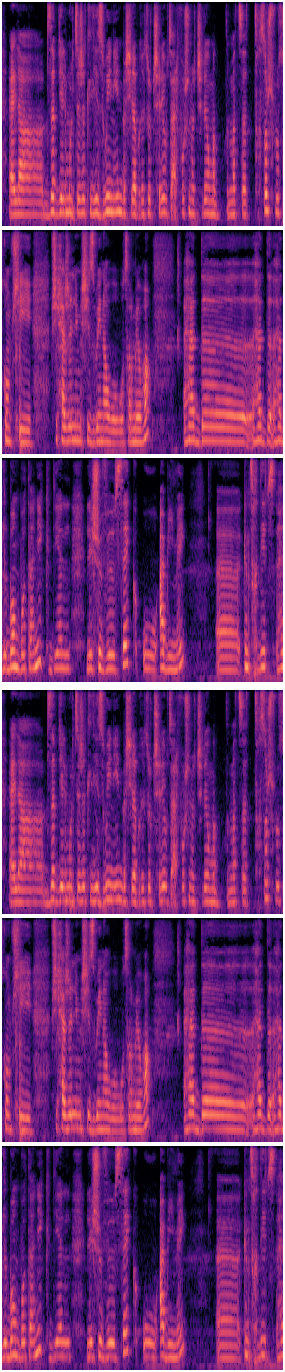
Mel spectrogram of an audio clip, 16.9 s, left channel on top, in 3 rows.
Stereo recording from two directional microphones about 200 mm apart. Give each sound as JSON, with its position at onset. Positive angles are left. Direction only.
{"t": 0.1, "sound": "speech", "side_deg": 50}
